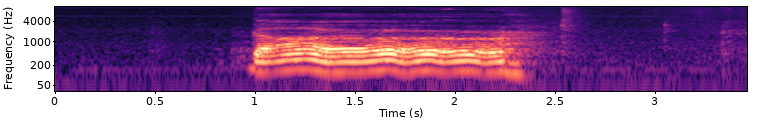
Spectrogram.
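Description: A video game plays a short musical tune through a speaker.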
